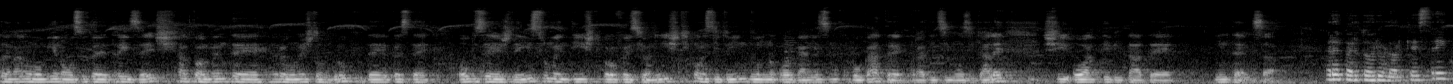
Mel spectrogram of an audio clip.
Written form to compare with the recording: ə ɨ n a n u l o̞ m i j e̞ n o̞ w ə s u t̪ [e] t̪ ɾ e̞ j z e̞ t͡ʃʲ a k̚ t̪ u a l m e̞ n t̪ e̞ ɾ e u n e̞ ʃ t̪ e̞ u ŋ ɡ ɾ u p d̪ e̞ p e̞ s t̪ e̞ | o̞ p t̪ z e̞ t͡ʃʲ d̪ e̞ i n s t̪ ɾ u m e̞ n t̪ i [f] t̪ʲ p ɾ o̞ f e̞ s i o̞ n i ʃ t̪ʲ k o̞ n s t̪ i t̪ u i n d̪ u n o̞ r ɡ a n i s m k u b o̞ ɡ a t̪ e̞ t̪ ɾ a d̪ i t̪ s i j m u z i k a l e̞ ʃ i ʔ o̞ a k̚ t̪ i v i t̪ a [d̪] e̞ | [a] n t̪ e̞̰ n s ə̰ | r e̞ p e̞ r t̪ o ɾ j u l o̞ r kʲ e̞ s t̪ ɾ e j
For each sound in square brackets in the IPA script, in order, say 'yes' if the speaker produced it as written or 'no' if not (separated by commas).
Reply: yes, no, no, no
